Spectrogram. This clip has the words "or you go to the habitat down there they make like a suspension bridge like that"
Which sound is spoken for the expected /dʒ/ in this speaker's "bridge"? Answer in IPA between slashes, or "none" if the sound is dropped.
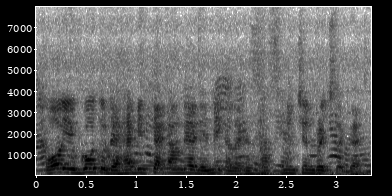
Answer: /tʃ/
